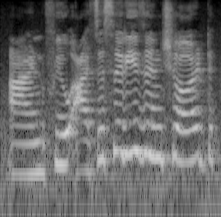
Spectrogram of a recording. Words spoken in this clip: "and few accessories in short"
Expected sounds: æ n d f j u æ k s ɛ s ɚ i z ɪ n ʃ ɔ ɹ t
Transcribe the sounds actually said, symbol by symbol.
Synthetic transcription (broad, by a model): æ n d f j u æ s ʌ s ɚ i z ɪ n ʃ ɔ ɹ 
